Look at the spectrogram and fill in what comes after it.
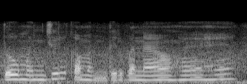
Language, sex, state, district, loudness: Hindi, female, Uttar Pradesh, Shamli, -16 LUFS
